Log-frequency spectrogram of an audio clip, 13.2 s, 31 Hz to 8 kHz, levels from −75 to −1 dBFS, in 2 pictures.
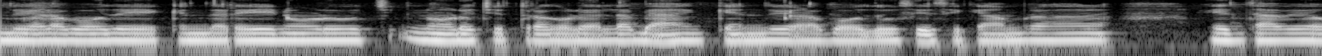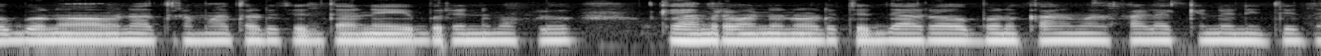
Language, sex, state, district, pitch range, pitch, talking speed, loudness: Kannada, male, Karnataka, Bellary, 145-150 Hz, 150 Hz, 135 wpm, -16 LUFS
